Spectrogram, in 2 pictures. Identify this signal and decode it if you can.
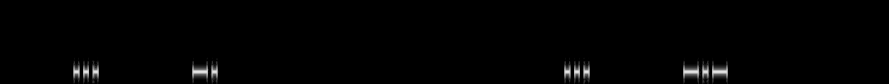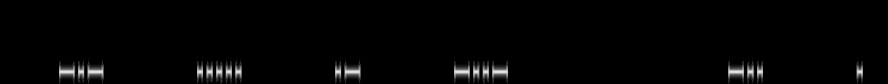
Morse code, heard as a keyed tone, about 25 wpm, spaced as for 8 wpm, 590 Hz. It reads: SN SK K5AX DE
